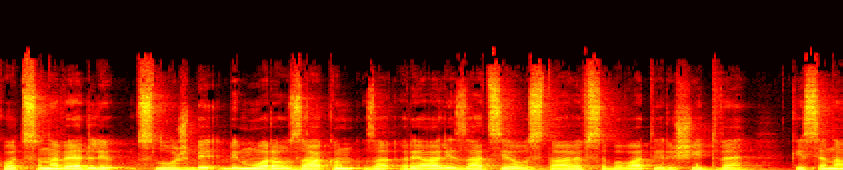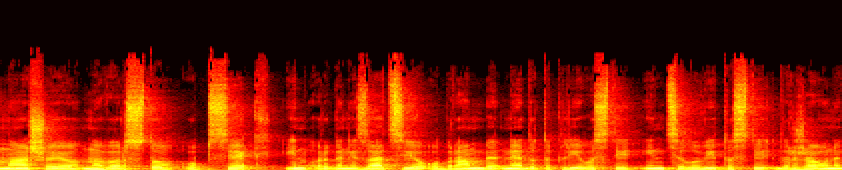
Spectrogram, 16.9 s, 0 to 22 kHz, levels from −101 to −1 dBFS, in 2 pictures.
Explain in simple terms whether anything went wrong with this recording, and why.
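DAB burbling at 3.18–3.41 s (after "bi moral"), 6.85–6.98 s and 10.79–11.24 s: weak reception corrupted the digital audio, so short blips of noise briefly break into the speech.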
